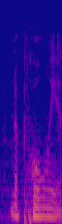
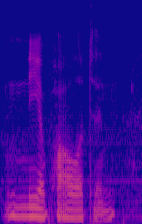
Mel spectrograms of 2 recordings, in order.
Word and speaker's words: Neapolitan: how many people used to call it Napoleon ice cream cuz I got my hand up right now I was I was that guy could not pronounce or refused to just open my eyes and properly read the word Neapolitan ice cream I wonder what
